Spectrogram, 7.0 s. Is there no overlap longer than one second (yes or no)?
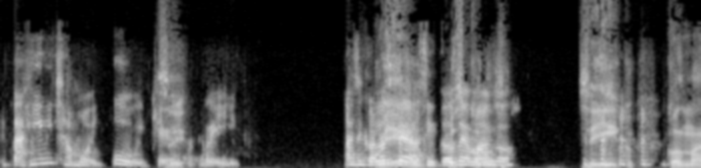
no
